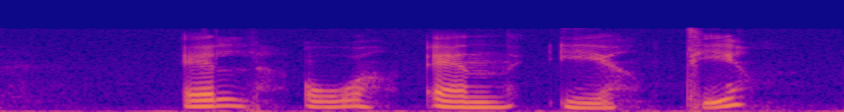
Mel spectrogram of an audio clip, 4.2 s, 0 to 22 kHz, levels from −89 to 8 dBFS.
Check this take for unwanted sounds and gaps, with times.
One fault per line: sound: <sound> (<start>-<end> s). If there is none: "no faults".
no faults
